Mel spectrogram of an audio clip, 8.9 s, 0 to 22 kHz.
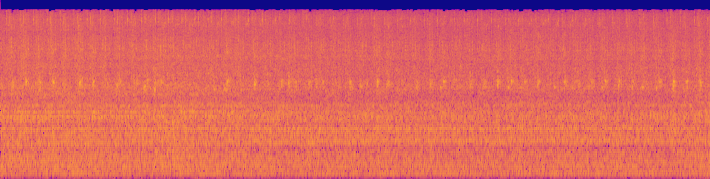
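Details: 2001 Subaru Outback EJ251 at idle: a faint high squeal chirping steadily from the transmission flange area. It is heard coasting and with the clutch pressed and stops instantly on throttle. Accessories, belts, tensioners and release bearing are ruled out; owner suspects crankshaft bearing damage.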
